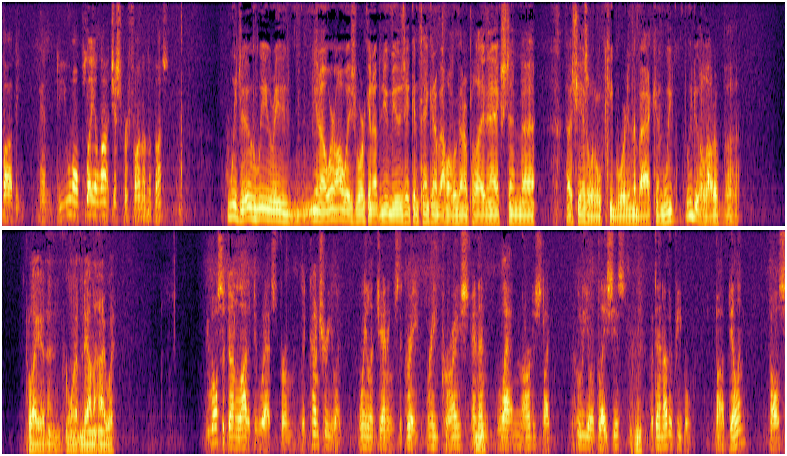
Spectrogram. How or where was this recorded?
inside a vehicle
